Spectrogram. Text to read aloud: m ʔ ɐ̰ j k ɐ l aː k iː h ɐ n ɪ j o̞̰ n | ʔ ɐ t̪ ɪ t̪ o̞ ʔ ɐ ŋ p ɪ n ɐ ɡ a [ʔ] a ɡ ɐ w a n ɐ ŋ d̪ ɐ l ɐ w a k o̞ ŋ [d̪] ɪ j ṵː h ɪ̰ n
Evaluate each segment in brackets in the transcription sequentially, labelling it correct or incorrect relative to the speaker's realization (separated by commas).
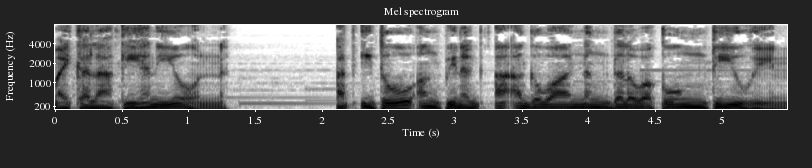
correct, incorrect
